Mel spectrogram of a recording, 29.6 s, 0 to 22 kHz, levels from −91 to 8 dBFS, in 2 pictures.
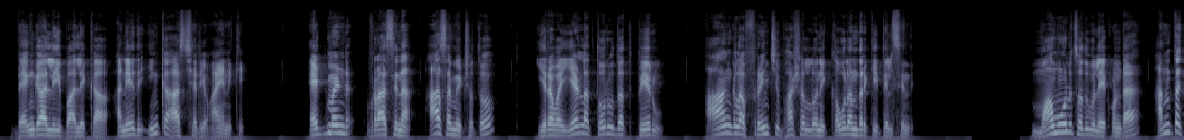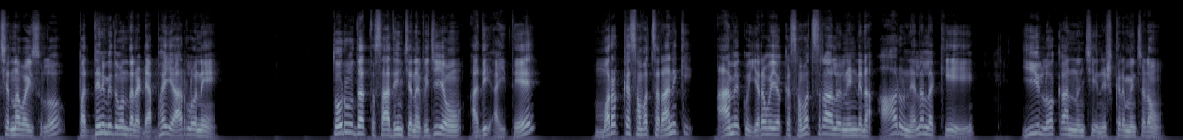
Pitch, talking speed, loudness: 150 Hz, 95 wpm, -33 LUFS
